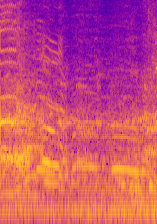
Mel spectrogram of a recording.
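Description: A large three-year-old mestizo rooster crows near at hand in Mantalungon, Cebu, one long wavering call with a low background hum and some faint extra noise underneath.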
